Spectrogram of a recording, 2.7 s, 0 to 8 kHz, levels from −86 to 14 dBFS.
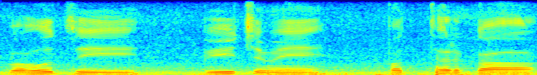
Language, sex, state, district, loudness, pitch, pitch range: Hindi, male, Haryana, Charkhi Dadri, -15 LUFS, 170 Hz, 165-180 Hz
